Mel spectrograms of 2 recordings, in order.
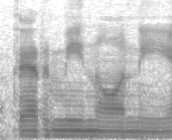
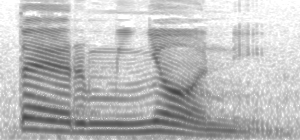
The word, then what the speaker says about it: Termignoni: Gue mau nunjukin kalian gimana caranya nge-pronounce kata Terminoni ya. Ini ada di sini. Termignoni, Terminoni.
